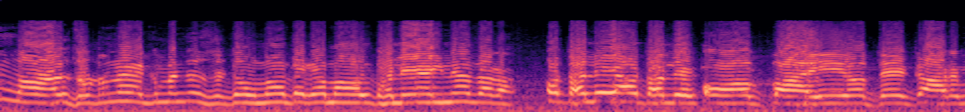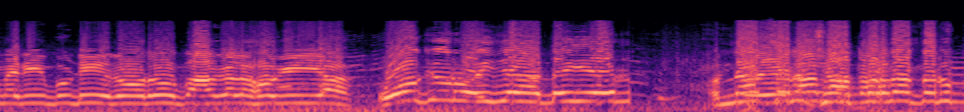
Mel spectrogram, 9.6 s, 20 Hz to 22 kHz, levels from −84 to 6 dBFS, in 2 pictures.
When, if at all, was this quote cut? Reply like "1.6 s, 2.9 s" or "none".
8.0 s

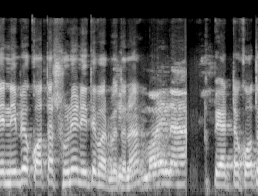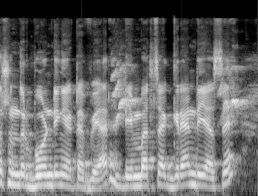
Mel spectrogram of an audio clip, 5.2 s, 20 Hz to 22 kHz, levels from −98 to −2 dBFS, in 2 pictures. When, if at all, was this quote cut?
1.8 s

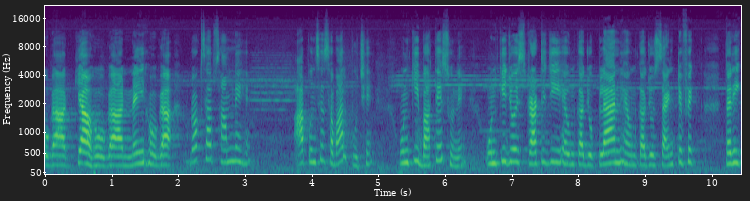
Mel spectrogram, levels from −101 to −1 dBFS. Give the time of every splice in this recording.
none

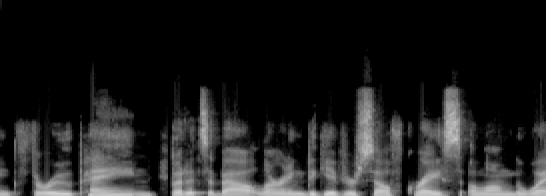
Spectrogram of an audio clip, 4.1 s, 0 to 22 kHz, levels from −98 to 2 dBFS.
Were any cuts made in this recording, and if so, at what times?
1.1 s

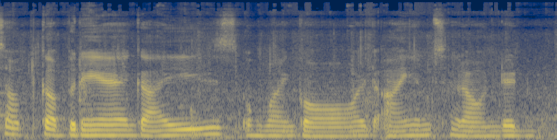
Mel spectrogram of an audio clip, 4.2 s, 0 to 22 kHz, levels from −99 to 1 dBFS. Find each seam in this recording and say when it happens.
none

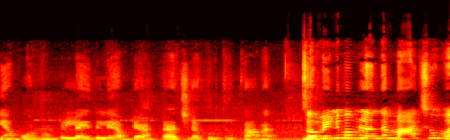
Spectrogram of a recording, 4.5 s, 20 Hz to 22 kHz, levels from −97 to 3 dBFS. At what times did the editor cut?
2.9 s

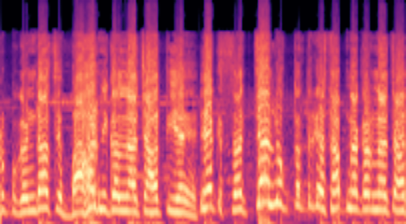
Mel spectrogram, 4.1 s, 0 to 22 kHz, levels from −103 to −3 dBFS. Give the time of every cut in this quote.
1.9 s

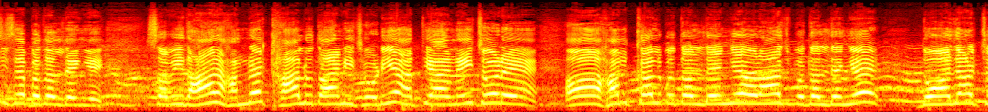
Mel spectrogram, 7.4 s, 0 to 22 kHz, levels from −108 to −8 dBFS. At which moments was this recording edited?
4.1 s

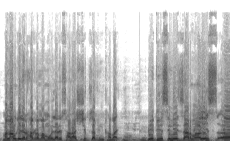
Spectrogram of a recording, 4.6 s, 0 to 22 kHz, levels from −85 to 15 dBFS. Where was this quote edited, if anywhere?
2.7 s

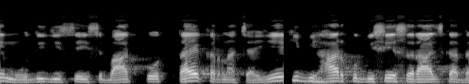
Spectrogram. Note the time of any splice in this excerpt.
2.9 s

